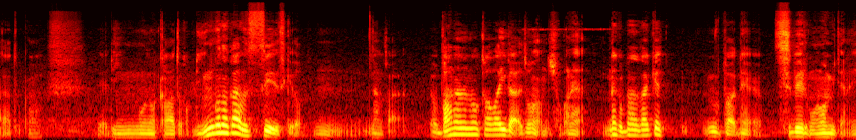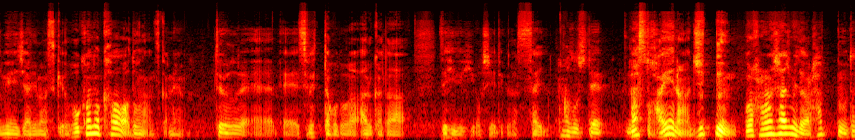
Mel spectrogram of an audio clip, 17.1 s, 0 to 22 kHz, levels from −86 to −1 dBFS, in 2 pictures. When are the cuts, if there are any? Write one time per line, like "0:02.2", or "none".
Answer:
0:06.3
0:11.3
